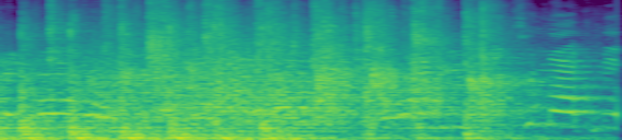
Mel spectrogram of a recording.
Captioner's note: staff banging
